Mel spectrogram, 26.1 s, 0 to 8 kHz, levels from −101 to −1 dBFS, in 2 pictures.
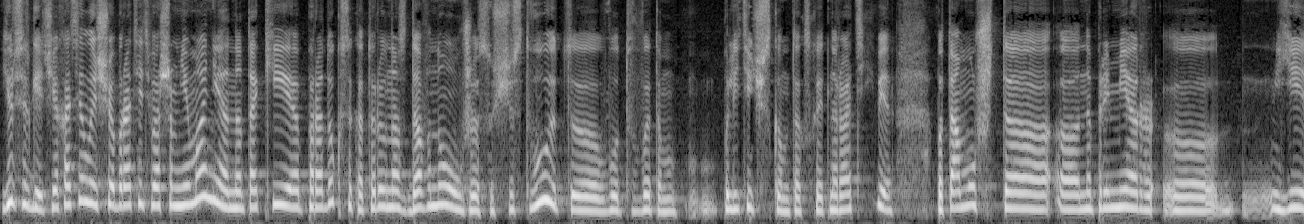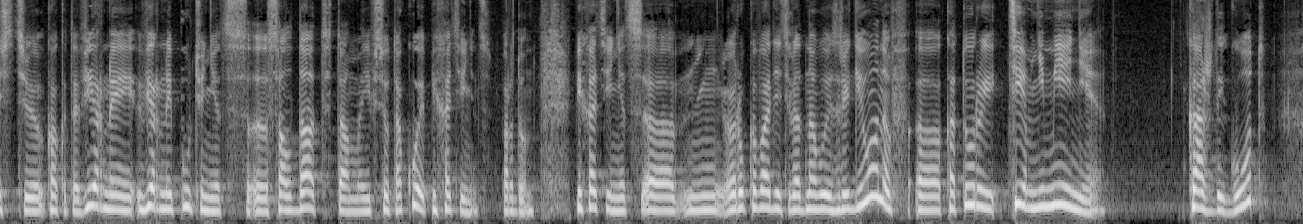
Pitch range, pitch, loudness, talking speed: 185-235 Hz, 205 Hz, -18 LUFS, 115 wpm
